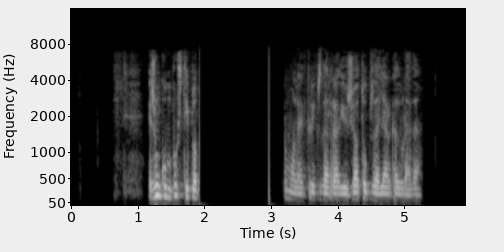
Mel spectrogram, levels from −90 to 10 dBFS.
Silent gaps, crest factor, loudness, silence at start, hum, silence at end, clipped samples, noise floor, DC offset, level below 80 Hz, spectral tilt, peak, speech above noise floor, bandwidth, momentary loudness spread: 1.11-1.15 s, 2.10-2.96 s, 3.13-3.17 s; 20 dB; -22 LUFS; 0.8 s; none; 0.65 s; under 0.1%; under -90 dBFS; under 0.1%; -62 dBFS; -6 dB/octave; -4 dBFS; over 69 dB; 7.4 kHz; 17 LU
